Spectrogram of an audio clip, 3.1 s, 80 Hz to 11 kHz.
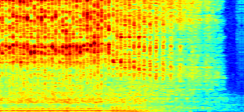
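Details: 2003 Craftsman 22-inch mower with a 4.5 HP Tecumseh engine, after a carburetor replacement, on a restart: crisp, even firing for about 1.5 seconds, then it winds down smoothly at shutoff. Runs healthy.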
